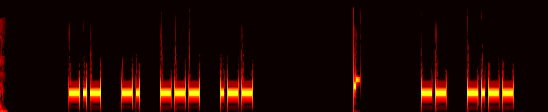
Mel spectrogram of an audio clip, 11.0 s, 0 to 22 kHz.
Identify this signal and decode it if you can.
Morse code, heard as a keyed tone, about 17 wpm, spaced as for 12 wpm, 700 Hz. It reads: KNOW MY
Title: 2x Character Spacing - Top 100 Words - 17wpm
